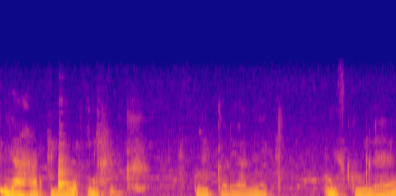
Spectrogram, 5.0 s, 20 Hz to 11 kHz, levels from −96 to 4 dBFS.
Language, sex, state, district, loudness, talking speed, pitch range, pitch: Hindi, female, Bihar, Muzaffarpur, -19 LUFS, 95 wpm, 220-245 Hz, 225 Hz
